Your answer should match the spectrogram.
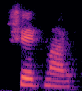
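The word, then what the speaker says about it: Tschermak: और तीसरे थे Irish von टेस्मार्क, Irish Irish इरिच वॉन शेटमार्क, T silent है यहाँ पे, ठीक है।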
